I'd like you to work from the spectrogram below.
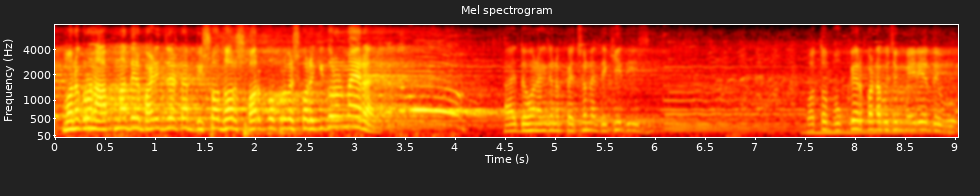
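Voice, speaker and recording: A male kirtan singer addressing a devotional gathering, an animated, coaxing storyteller speaking through a handheld microphone. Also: very high voice. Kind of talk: devotional talk and call-and-response kirtan. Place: live devotional gathering in a reverberant hall. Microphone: handheld stage microphone. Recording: echoey live hall with music.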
